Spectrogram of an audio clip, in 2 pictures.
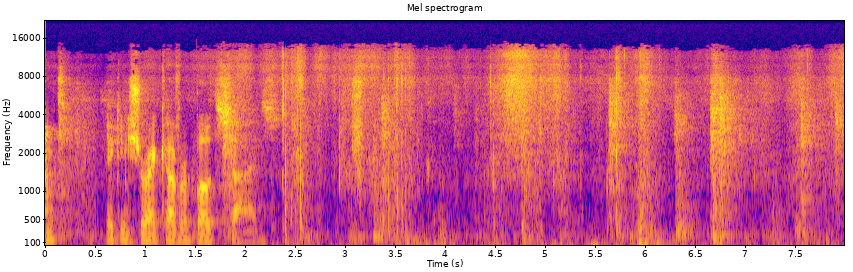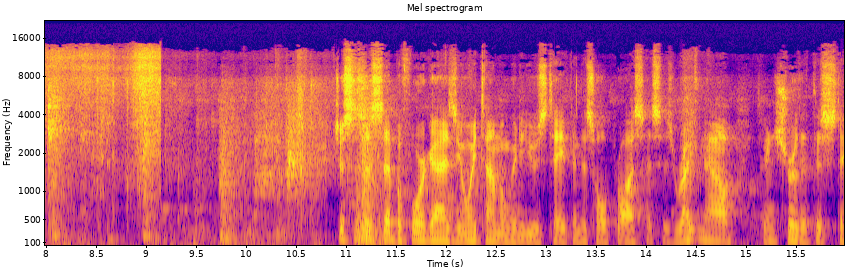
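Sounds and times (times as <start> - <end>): cardboard scraping and rustling: 7.9 - 9.2.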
